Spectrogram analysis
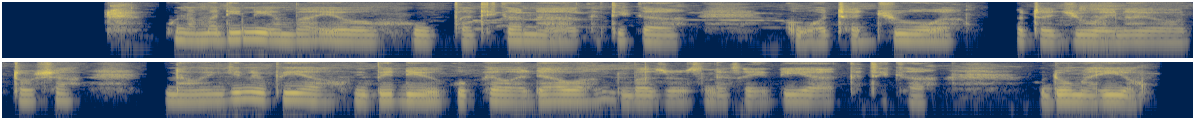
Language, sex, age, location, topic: Swahili, female, 25-35, Wajir, health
